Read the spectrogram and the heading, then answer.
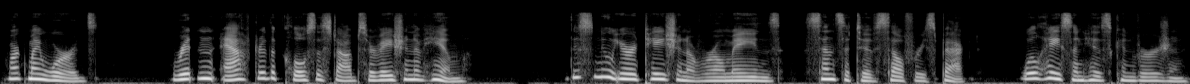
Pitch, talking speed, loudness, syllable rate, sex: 205 Hz, 105 wpm, -17 LUFS, 4.2 syllables/s, female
